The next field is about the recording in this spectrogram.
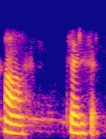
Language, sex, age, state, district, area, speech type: Kannada, female, 45-60, Karnataka, Chikkaballapur, rural, conversation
